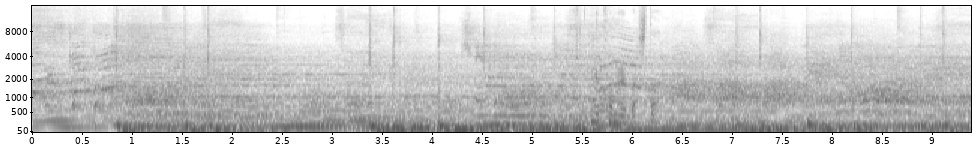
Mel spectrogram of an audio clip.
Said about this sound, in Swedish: Alltså så, jag tycker att det är så uppfriskande att vara så här, på en popkonsert och bara alla bara skriker I'm so fucking horny. Alltså det är bara, ja, någonting. Jag älskar det.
